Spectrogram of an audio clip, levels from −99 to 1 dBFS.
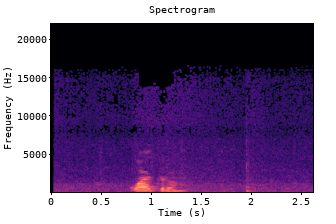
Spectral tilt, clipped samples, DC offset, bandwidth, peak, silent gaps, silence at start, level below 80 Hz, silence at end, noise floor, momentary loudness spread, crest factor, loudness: -6.5 dB/octave; under 0.1%; under 0.1%; 16 kHz; -10 dBFS; none; 0.8 s; -66 dBFS; 0.65 s; -56 dBFS; 25 LU; 22 dB; -27 LUFS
